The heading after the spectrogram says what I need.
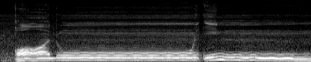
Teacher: Di sini qolu, kalimat qolu di sini ada tanda mad ya. Tanda mad ini menunjukkan bahwa dia dibaca panjang bisa dua, bisa empat, bisa 6 karena dia bertemu dengan alif. Ya, di sini wujudnya wujud alif walaupun dalam definisinya disebut dengan hamzah ya. · Tanda mad ini menunjukkan bahwa dia dibaca panjang, bisa 2, bisa 4, bisa 6, karena dia bertemu dengan alif. · Maka di sini disebut dengan mad jaiz. Kita setarakan panjangnya dibuat 4 harakat ya.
